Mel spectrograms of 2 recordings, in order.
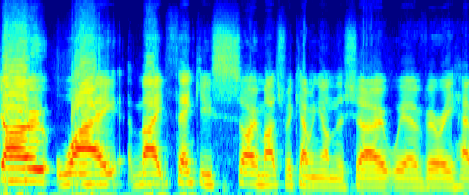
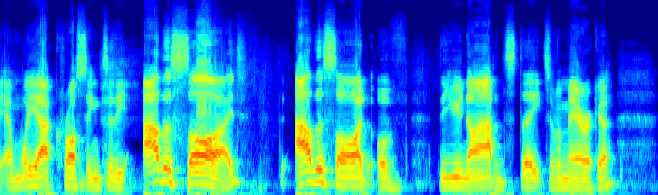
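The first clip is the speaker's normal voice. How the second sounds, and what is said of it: Deliberately bad put-on accent. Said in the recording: “How's that for a bad accent? Oh, that's terrible. That's terrible.”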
